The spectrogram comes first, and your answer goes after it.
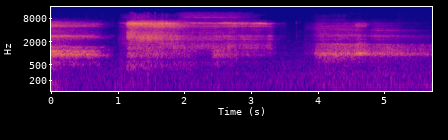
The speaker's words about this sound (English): You can purse your lips. It sounds like this.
